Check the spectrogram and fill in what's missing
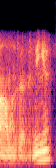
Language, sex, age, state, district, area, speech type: Tamil, male, 18-30, Tamil Nadu, Perambalur, rural, conversation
